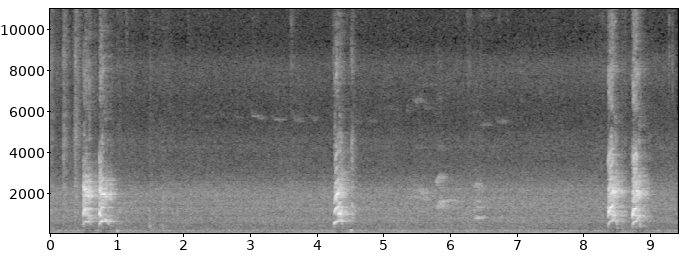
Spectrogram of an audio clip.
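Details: Shih Tzu with its 19-day-old puppies: three short bursts of sharp barking, each a quick double or triple bark, separated by roughly four seconds of quiet with faint room hum and a few soft high squeaks.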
